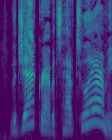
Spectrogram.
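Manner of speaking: sudden, high, loud exclamation. Ma tells her daughters the news, exclaiming. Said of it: "Ma exclaimed".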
